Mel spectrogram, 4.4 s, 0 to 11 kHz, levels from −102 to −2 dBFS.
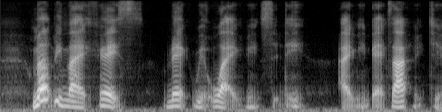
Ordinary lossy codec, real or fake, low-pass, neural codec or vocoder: none; fake; none; autoencoder, 22.05 kHz, a latent of 192 numbers a frame, VITS, trained on many speakers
